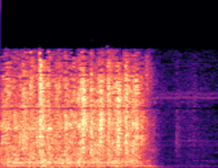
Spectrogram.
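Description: A sewing machine runs slowly, stitching bias binding onto the edge of fabric, a close, even rapid whir of needle strokes that stops abruptly near the end, leaving a quiet hum.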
